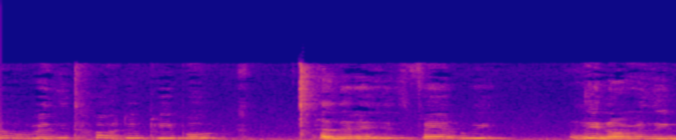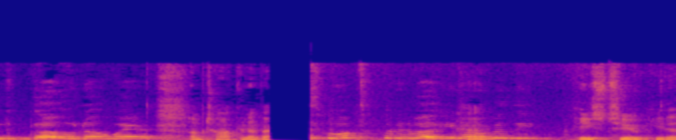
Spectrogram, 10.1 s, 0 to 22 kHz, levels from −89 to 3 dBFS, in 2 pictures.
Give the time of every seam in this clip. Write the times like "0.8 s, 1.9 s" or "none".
7.2 s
